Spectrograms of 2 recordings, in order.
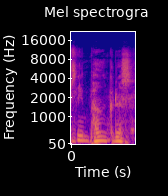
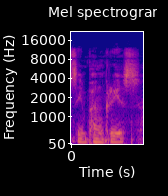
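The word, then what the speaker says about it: St Pancras: uh it goes from St panas station not see pancreas as Charlotte pointed out was mispronouncing it but yeah yeah you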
